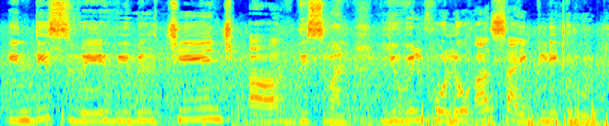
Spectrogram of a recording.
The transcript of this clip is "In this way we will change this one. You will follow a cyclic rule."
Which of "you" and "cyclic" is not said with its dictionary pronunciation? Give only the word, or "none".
none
